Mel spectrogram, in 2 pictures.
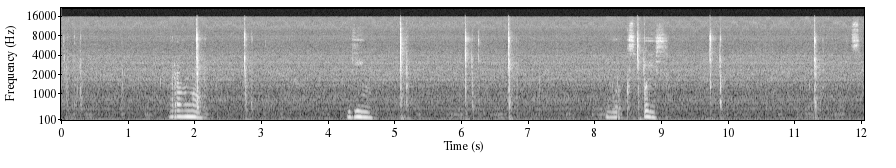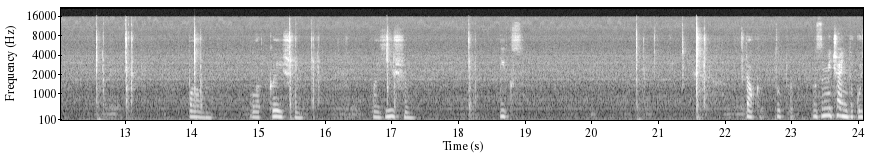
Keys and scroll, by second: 2.0 =, 2.8 space, 5.1 g, 6.1 Tab, 6.7 ., 8.7 w, 9.8 Tab, 11.3 ., 12.6 s, 13.0 p, 14.1 Tab, 15.5 ., 15.8 p, 17.0 Tab, 18.2 ., 20.7 x, 21.6 Return.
